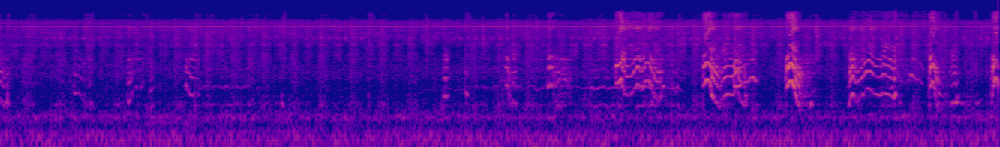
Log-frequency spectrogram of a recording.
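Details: Newborn puppies of a stray mother dog at feeding time: quiet at first, then from about eight seconds a burst of high, wavering whimpers and squeaks, repeated in quick succession over a steady low rumbling background.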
